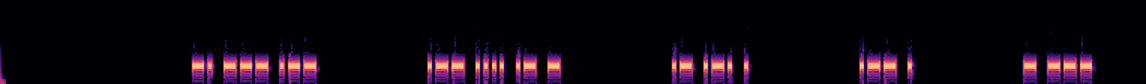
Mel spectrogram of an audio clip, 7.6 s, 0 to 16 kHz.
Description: Morse code, heard as a keyed tone, about 41 wpm, 700 Hz. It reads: NOW WHAT ARE WE TO
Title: 4x Word-Spacing - Sentences from Top 100 Words - 45wpm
